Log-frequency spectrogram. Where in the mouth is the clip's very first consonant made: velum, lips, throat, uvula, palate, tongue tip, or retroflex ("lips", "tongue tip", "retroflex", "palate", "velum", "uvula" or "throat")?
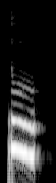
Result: tongue tip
